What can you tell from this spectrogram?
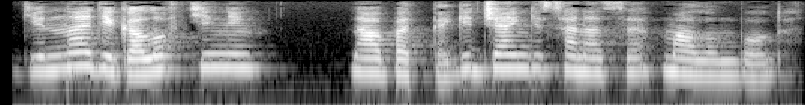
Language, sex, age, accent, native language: Uzbek, female, 18-24, Samarqand, Uzbek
